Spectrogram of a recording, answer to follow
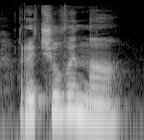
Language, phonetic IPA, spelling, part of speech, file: Ukrainian, [ret͡ʃɔʋeˈna], речовина, noun, Uk-речовина.ogg
- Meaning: substance, stuff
